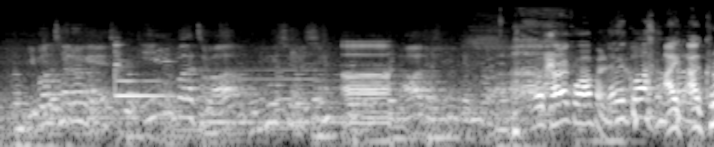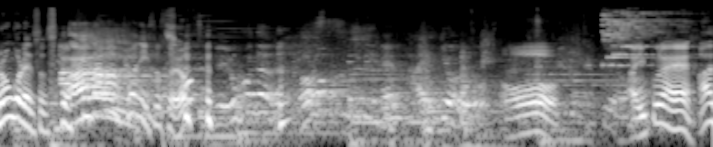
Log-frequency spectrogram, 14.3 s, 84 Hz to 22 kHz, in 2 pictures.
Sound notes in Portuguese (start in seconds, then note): 5.4 Chorando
